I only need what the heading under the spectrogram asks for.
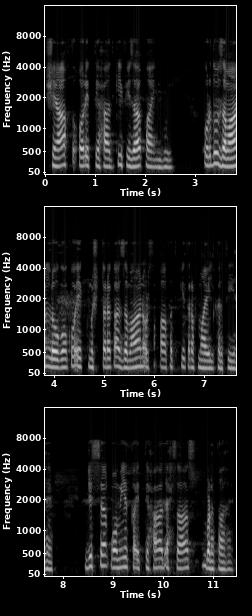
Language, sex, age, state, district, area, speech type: Urdu, male, 18-30, Uttar Pradesh, Saharanpur, urban, spontaneous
